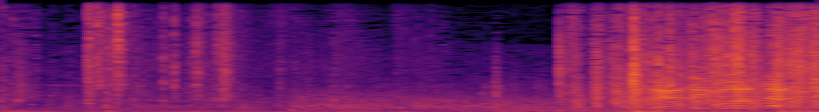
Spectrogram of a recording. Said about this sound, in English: There's the mortar strike inbound.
